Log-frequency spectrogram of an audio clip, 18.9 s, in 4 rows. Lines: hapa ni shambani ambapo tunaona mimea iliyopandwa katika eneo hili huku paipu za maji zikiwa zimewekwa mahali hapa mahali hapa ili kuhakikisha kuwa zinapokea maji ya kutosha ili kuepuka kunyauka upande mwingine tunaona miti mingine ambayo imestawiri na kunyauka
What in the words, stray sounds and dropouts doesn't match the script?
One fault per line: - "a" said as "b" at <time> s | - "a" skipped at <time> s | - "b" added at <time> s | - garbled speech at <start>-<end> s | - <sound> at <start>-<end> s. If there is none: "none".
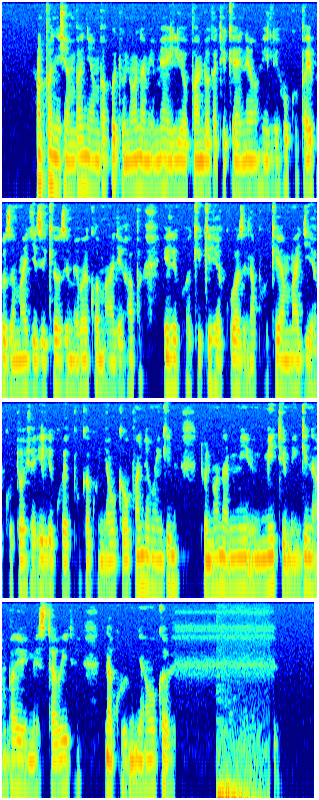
- "mahali hapa" skipped at 6.8 s
- thud at 17.4-18.2 s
